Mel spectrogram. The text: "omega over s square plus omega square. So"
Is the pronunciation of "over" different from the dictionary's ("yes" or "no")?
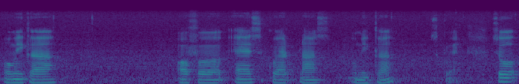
yes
